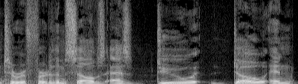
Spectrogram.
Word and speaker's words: Do: D-O and T-I. That's how they referred to each other and themselves. Who's dough and who's tea? He's Do, she's Ti. Okay.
